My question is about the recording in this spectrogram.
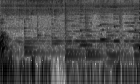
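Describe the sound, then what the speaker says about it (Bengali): Khesari greens sautéing in oil with spices in a pan, a steady low sizzle with stirring scrapes running throughout, moderately close and fairly loud, with no voices. "শাকটা খুব সুন্দর মশলার সঙ্গে কষিয়ে নিলাম"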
